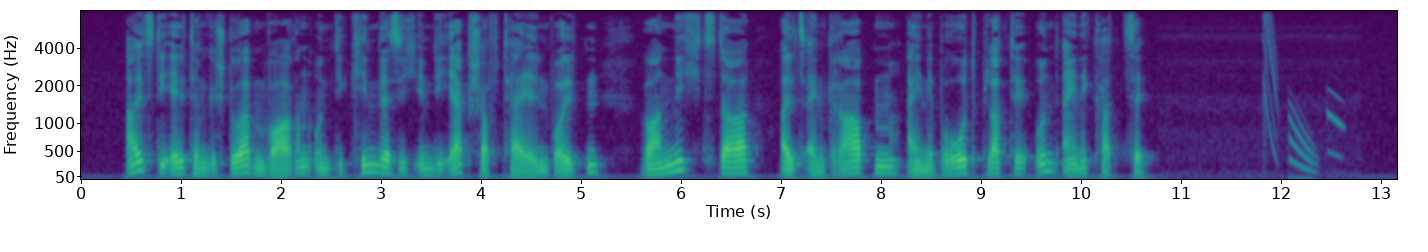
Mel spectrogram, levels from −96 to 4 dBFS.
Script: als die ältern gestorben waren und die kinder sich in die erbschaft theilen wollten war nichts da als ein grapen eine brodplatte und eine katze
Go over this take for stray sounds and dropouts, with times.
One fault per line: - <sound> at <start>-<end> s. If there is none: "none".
- chirp at 11.8-12.7 s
